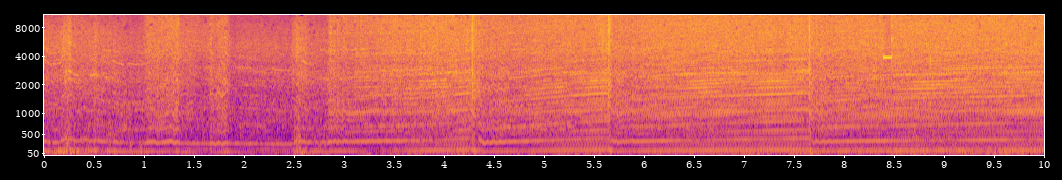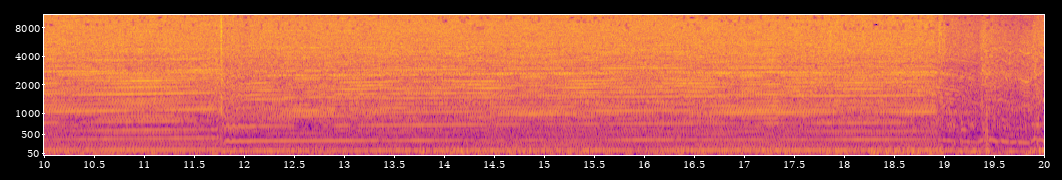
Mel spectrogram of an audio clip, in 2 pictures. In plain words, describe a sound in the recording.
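A racing car engine screams, rising in pitch through each gear and dropping with each shift.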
